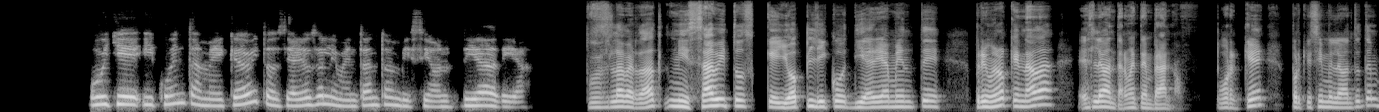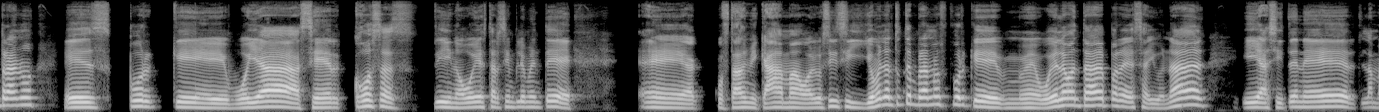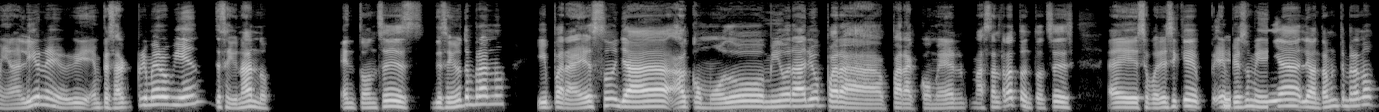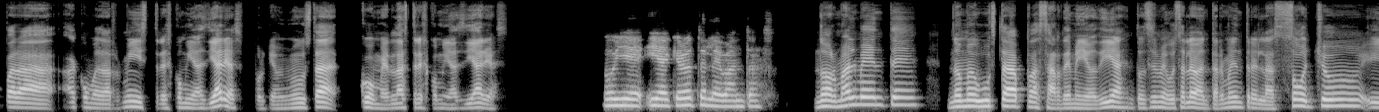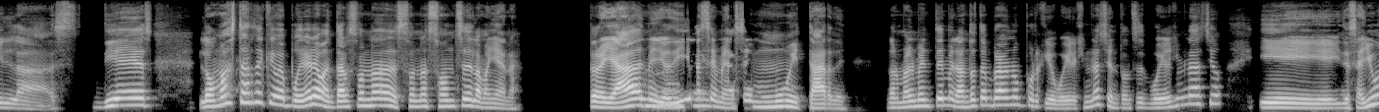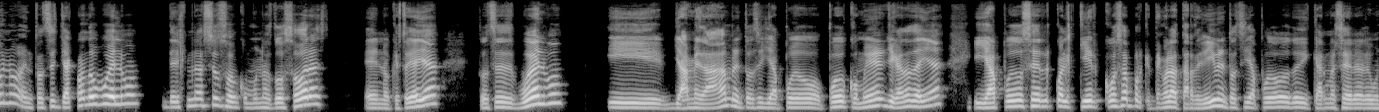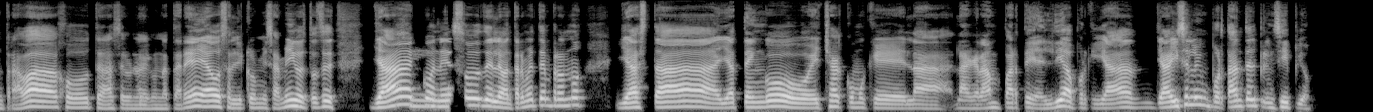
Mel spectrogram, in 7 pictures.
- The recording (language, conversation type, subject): Spanish, podcast, ¿Qué hábitos diarios alimentan tu ambición?
- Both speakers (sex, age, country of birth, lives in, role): female, 30-34, Mexico, United States, host; male, 20-24, Mexico, Mexico, guest
- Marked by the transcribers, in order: none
